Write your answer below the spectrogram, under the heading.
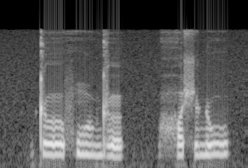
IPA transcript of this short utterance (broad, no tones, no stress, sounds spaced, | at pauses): ʈ ɵː f ũː ɖ ø | h ɒ ʃ ə ɳ u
